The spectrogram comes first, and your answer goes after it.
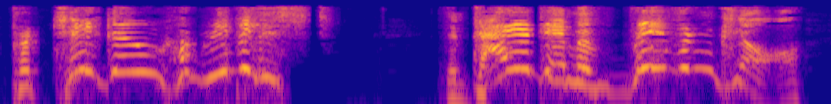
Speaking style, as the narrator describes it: squeaked Flitwick

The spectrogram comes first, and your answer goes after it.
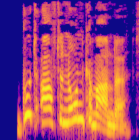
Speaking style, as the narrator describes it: said Otto Shriek cheerfully

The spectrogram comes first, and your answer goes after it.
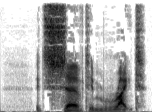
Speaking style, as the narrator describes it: he sneered

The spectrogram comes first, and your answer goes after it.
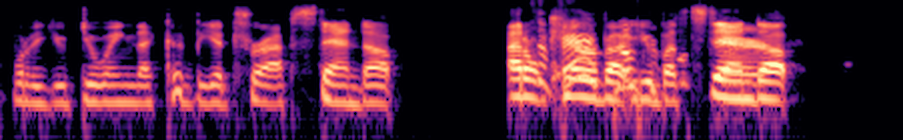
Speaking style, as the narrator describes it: I mutter to Grace

